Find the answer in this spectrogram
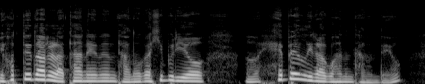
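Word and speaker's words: הֶבֶל: 이 헛되다를 나타내는 단어가 히브리어 헤벨이라고 하는 단어인데요. 근데 이것이 또 전도서에서는 발음이 약간 변형돼 가지고 하벨로 발음이 됩니다.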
